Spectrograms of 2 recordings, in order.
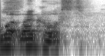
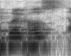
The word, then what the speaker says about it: Weghorst: Weghorst. – Yeah, Weghorst.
